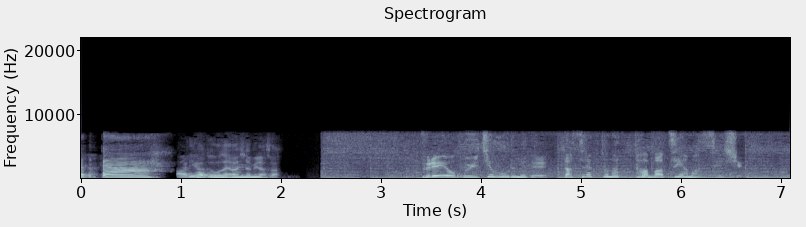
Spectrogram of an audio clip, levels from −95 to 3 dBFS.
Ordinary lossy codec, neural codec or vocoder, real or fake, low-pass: none; none; real; 7.2 kHz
